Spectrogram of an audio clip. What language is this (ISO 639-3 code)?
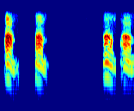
san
